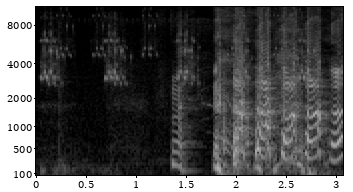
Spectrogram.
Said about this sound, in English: For the crickets. Hang on.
